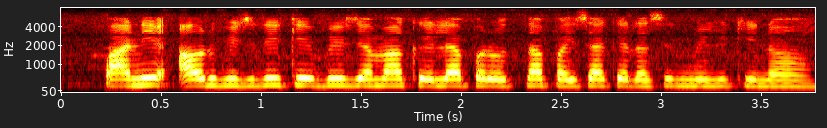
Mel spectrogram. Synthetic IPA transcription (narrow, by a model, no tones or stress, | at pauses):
paːniʔɔːɾbɪd͡ʒlikebɪld͡ʒɐmakeːlapɐɾʊt̪napɐɪsakeɾɐsɪd̪mɪlkinɔː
